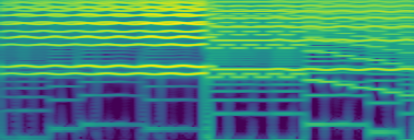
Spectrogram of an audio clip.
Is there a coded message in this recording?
No.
